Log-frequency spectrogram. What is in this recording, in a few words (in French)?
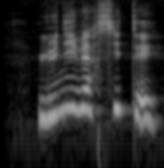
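"L universite", French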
